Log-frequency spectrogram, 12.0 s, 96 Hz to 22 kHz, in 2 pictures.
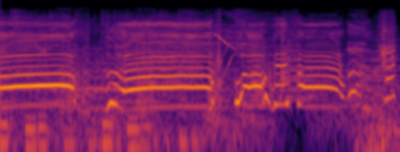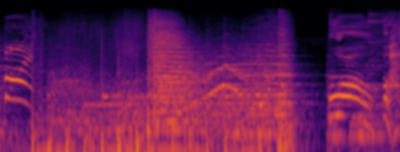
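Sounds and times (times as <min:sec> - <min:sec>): action music with low beat: 0:06.5 - 0:10.3.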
